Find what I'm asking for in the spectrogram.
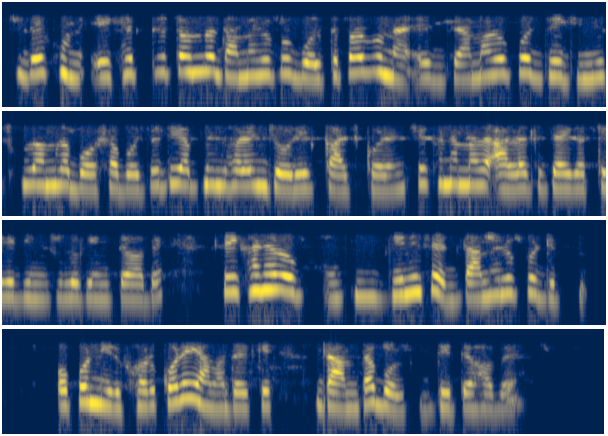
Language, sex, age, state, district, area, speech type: Bengali, female, 18-30, West Bengal, Jhargram, rural, conversation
